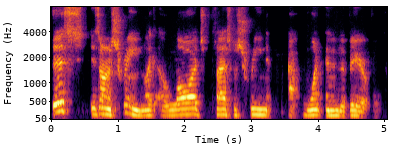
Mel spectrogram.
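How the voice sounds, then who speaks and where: A man narrating stage directions at a script table read, halting and correcting himself as he goes. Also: mid-range voice, poor audio. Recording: clear background noise.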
